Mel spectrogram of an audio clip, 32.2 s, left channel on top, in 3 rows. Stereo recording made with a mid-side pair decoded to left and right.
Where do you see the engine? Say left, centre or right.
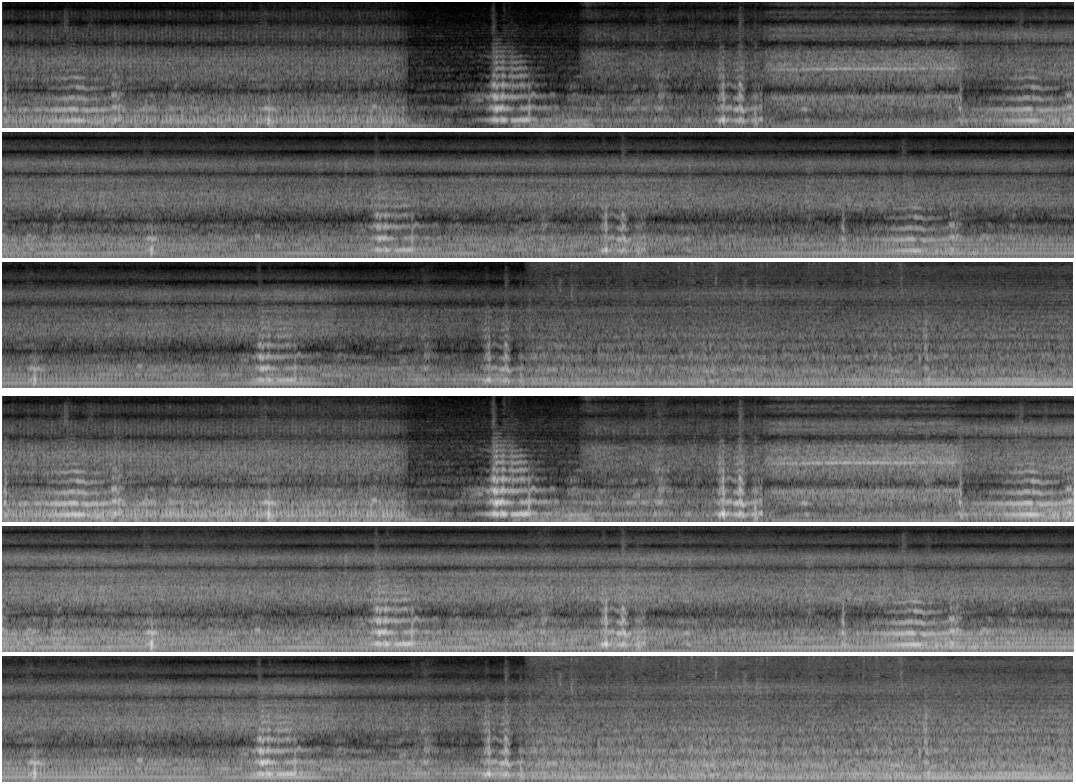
right.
